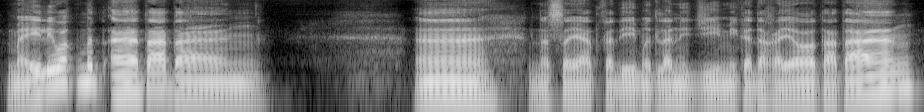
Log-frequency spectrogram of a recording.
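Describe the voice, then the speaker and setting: A man playing a greedy, calculating eldest son in a radio drama, with an expressive delivery. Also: on the low side, takes it slowly, long pauses, clear, resonant tone, dry recording, clean studio sound, full character voice. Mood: falsely friendly.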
